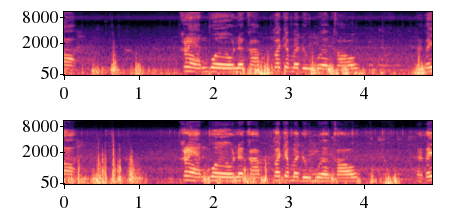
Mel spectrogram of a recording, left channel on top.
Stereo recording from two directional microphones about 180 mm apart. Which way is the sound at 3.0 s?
15° right (ahead or behind).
